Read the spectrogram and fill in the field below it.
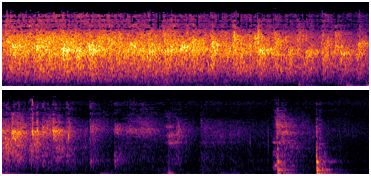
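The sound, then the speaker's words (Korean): A church audience applauds to welcome a guest pastor and seminary professor to preach, a dense wash of clapping that starts strong and steadily fades over several seconds, ending with a few louder thumps and knocks as the room settles. “우리 이 시간 큰 박수로 모시겠습니다.”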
